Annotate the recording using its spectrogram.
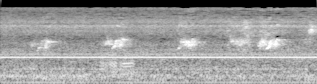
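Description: Small birds chirping: about five short, high chirps in two seconds, over a steady faint high-pitched tone.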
